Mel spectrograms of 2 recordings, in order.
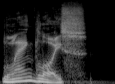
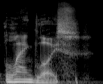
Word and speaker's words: Langlois: Langlois means the Englishman in French, and my family migrated south from Nova Scotia, but Langlois is the way I pronounce it. We Americanized it. My mamay and papé didn't appreciate that, but we say Langlois.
